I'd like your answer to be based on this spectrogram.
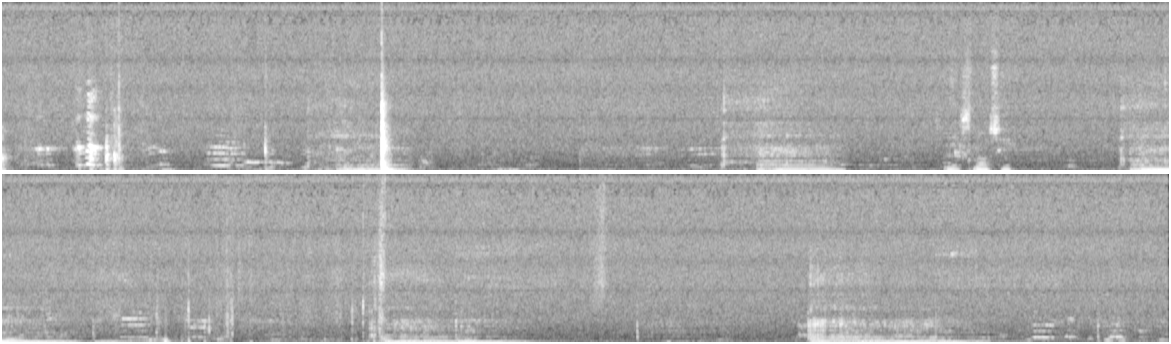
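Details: A brother who denies snoring, recorded while asleep in a quiet room, gives low, rumbling snores with each in-breath, about twelve a minute.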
